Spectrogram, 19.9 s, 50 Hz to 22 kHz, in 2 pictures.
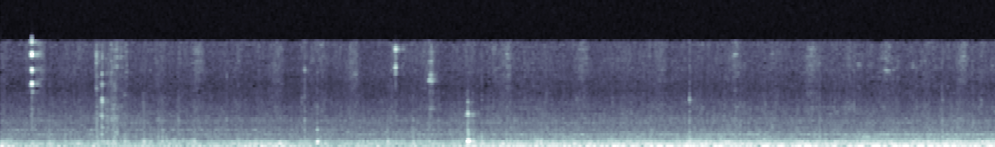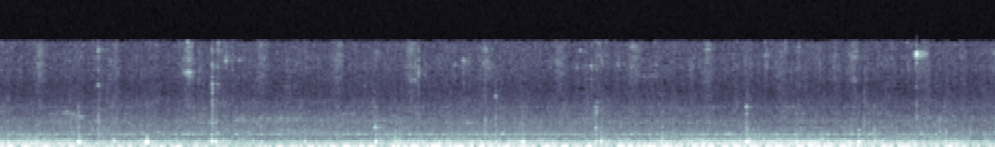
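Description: A 2018 RadMini fat-tyre e-bike's geared hub motor whining at one steady pitch while it pulls the bike along at cruising speed. It grows a little louder about five seconds in.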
